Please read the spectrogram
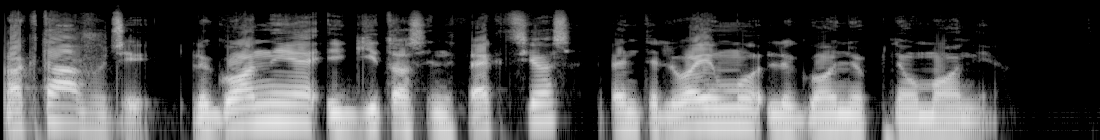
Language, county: Lithuanian, Kaunas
